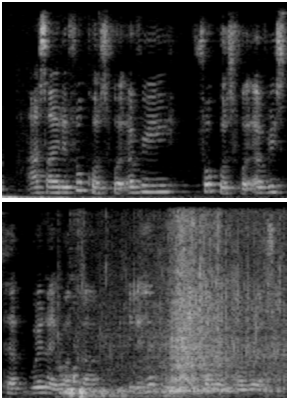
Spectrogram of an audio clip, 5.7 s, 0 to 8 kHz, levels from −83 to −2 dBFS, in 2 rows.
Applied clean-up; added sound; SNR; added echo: none; Toilet flush; -1 dB; reverberation time 0.2 s.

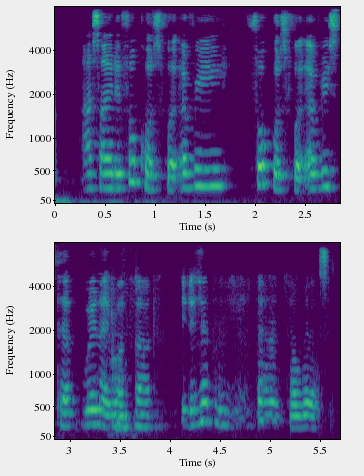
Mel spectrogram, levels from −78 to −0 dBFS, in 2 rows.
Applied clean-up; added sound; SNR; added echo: neural mask model DeepFilterNet 3.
